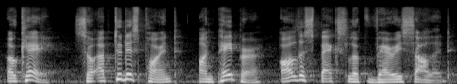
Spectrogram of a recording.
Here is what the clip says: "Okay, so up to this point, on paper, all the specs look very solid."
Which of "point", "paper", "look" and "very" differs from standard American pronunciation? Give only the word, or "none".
none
